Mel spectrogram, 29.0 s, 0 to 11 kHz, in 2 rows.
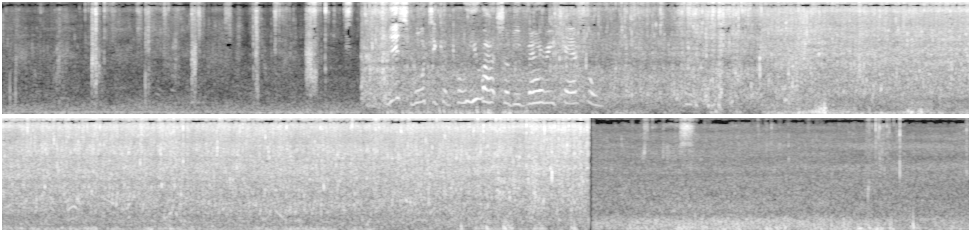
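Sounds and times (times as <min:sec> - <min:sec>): bare feet splashing in shallow water: 0:05.4 - 0:23.3
moving water: 0:05.4 - 0:23.4.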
